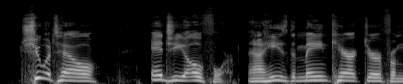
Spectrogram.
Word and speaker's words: Chiwetel Ejiofor: this for at least a month, practicing the pronunciation of this, and it's still not helping, but it's Chiwetel Ejiofor.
